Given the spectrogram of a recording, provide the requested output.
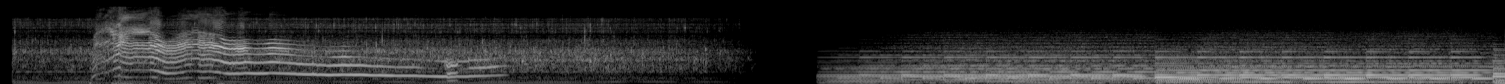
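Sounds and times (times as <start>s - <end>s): trickle of running water: 0.1s - 7.6s
kitten meowing: 0.9s - 5.1s
soft music: 8.2s - 15.0s.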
